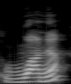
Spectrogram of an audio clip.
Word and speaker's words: wanna: On le prononce wanna. À la fin, vous avez le fameux son schwa et pas le son A.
